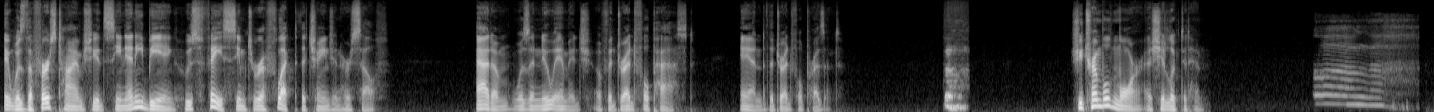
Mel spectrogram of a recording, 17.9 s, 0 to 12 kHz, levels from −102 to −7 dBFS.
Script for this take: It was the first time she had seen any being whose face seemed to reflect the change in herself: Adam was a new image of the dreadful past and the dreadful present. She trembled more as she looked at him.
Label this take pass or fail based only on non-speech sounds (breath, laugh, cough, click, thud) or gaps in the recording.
fail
